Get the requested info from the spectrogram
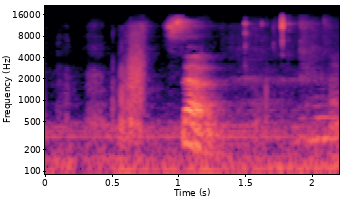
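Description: Handheld sheets of paper rustling in a couple of short, crisp scrapes as they are handled.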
